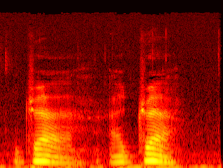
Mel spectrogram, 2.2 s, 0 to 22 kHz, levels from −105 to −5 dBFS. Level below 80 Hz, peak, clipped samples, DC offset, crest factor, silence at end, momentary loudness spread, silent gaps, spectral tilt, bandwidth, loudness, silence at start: -58 dBFS; -18 dBFS; under 0.1%; under 0.1%; 18 dB; 0 s; 17 LU; none; -8 dB/octave; 12 kHz; -35 LUFS; 0 s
